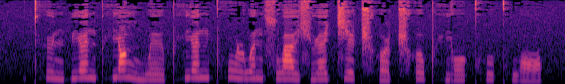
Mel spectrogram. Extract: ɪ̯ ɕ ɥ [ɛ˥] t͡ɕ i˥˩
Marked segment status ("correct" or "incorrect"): correct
